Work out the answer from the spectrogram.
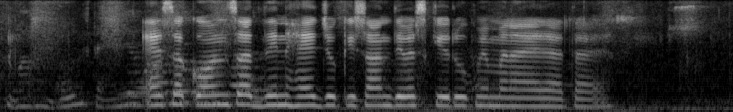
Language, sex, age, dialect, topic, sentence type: Hindi, female, 25-30, Kanauji Braj Bhasha, agriculture, question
